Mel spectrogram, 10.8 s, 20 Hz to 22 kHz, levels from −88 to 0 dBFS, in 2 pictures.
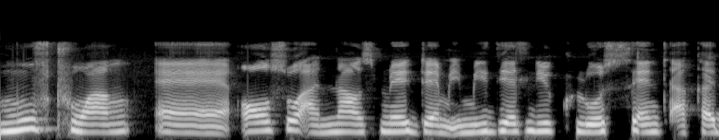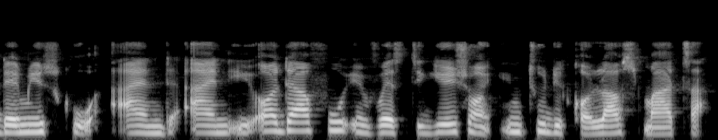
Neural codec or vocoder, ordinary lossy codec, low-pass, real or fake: none; none; 7.2 kHz; real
